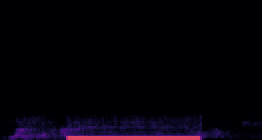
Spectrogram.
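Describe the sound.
A telephone ringing tone from a phone call being placed sounds once as a loud, steady, mid-pitched hum lasting about a second, after a brief stretch of faint speech.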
